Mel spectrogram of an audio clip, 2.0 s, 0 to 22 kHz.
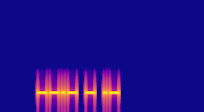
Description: Morse code, heard as a keyed tone, about 40 wpm, 700 Hz. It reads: QTA
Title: Q-Codes 40wpm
